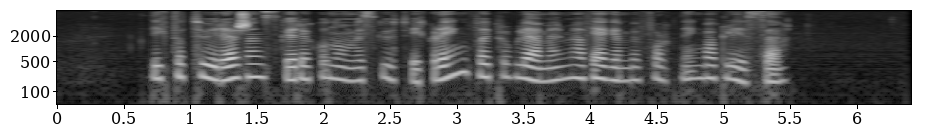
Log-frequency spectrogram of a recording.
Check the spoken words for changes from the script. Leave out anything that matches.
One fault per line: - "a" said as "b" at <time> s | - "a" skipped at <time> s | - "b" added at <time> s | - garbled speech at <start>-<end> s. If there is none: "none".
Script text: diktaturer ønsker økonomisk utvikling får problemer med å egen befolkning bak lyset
none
